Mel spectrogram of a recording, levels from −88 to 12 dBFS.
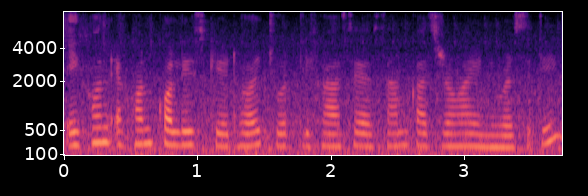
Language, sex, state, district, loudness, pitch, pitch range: Assamese, female, Assam, Kamrup Metropolitan, -20 LUFS, 220 Hz, 215-245 Hz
